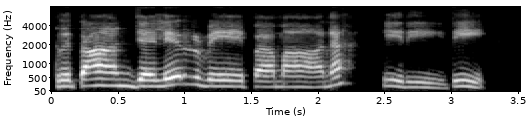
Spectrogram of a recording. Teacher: Ki is the only letter which is Hraswa, ri and ti, both aksharas are dirgha.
